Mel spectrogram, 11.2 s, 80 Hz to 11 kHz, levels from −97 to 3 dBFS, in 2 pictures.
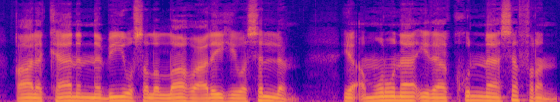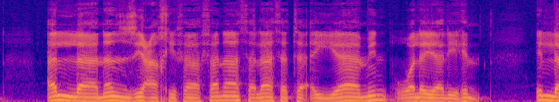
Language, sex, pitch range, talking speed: Arabic, male, 105-120 Hz, 95 wpm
